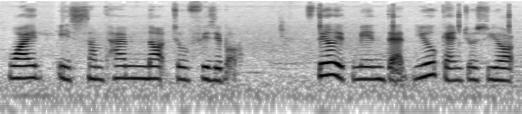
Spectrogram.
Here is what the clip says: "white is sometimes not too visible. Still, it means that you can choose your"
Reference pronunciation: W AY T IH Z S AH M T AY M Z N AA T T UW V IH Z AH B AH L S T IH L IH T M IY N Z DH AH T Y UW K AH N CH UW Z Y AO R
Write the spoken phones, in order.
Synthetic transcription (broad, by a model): W AY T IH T S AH M T AY M N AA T T UW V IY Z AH B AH L S T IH L IH T M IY N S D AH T Y UW K AH N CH UW S Y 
